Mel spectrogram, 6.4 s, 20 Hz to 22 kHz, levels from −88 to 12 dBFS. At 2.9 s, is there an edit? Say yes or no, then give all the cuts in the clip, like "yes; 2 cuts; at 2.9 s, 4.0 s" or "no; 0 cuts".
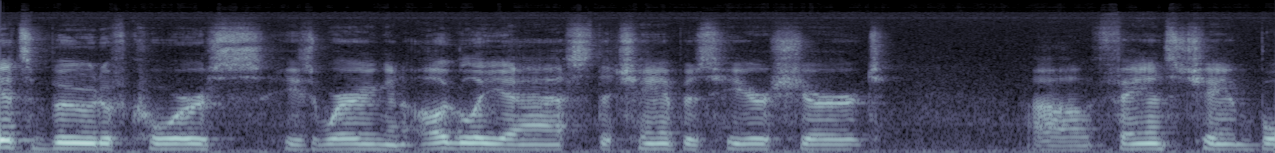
no; 0 cuts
